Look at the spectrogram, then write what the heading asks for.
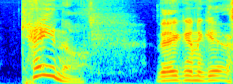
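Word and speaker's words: Kena: What do you think about Ember Labs, the guys who made Kenna Bridge of Spirits, saying Kenna is pronounced Kana?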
